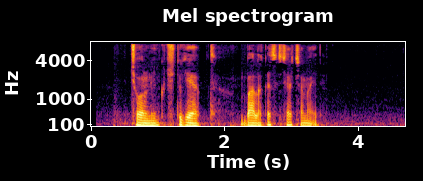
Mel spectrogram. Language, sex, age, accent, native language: Uzbek, male, 18-24, Farg'ona, Uzbek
